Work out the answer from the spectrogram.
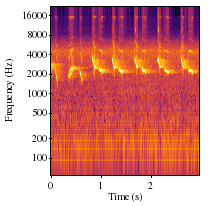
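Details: Green leafbird (cucak hijau) in full song: bright whistled two-part phrases, each a sharp high note sliding down into a lower whistle, repeated steadily about twice per second over a faint background hum.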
